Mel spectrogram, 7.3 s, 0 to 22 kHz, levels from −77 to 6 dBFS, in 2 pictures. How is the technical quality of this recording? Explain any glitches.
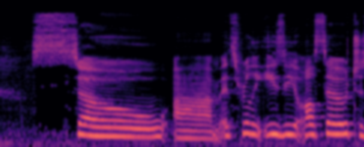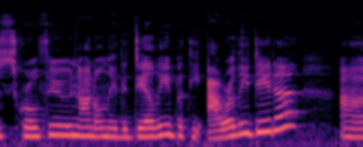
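The recording has one brief glitch, an AAC frame loss with concealment, from 3.01 to 3.05 s. About 21 ms of coded audio went missing, which fits a single dropped AAC frame. The decoder patched the gap by reusing the last good spectrum with randomised phase, so the moment sounds like a quick smeared, noisy, phasey blur. On a spectrogram it shows as a thin vertical strip where fine detail turns diffuse; the waveform stays continuous there, with no true dropout to silence.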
